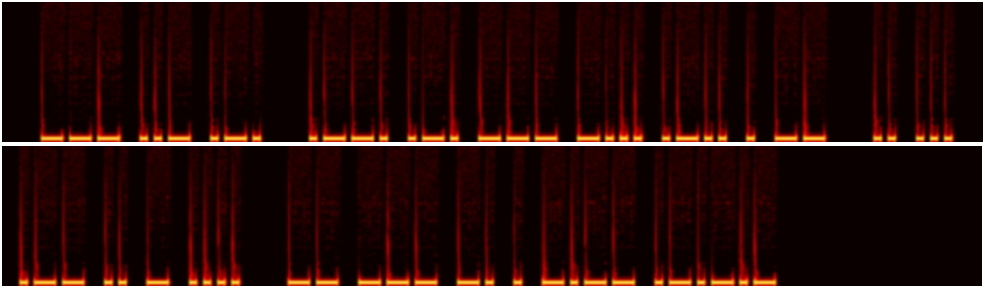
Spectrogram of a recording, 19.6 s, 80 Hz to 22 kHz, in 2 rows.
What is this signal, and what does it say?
Morse code, heard as a keyed tone, about 17 wpm, 700 Hz. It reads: OUR PROBLEM IS WITH MONEY.
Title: Sentences from Top 1000 Words - Review Part 2 - 17wpm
